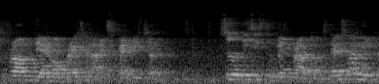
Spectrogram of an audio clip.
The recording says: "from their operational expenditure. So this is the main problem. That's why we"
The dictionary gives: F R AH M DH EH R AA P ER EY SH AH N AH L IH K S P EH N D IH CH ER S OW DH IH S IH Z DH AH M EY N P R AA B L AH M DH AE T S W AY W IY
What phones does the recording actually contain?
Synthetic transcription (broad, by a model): F R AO M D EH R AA P ER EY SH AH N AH N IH K S P EH N D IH CH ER S OW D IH S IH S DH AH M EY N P R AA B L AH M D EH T S W AY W IY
